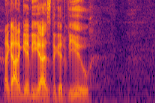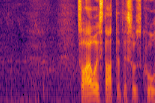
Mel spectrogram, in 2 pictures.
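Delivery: winded from the uphill climb; breathless after walking uphill; out of breath. Real, not acted. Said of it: "I'm gonna be out of breath".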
